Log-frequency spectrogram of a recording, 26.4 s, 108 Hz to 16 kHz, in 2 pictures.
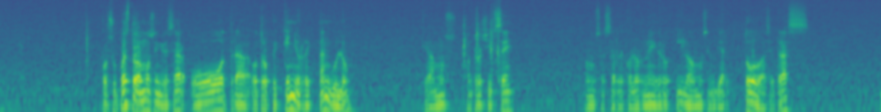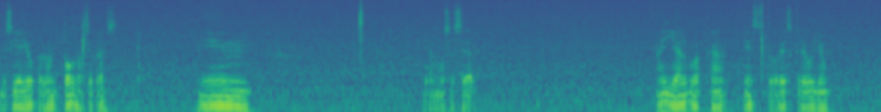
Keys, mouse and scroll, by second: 1.6 ctrl+scroll down 2, 3.7 click, 4.7-6.2 drag, 7.4 ctrl+shift+c, 9.0 click, 10.2 click, 11.6 click, 13.0 click, 13.6 click, 14.6-15.2 ctrl+scroll up 2, 15.7 ctrl+click, 17.0-18.8 drag, 19.4-21.8 drag, 23.9 click, 24.9 ctrl+scroll up 2, 25.7 ctrl+click.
